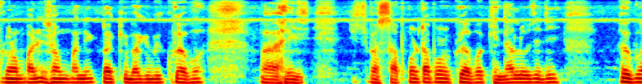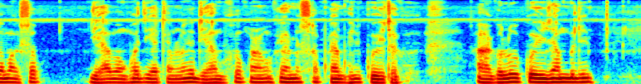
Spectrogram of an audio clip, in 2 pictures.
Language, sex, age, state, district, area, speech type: Assamese, male, 60+, Assam, Majuli, urban, spontaneous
